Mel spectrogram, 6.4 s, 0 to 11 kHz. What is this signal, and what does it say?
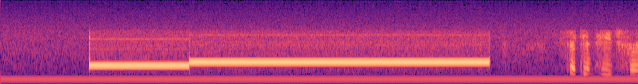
Two-tone page, heard as a one-second tone, then a three-second tone, about 750 then 880 Hz, with speech. It is heard from 0.9 to 4.9 s.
